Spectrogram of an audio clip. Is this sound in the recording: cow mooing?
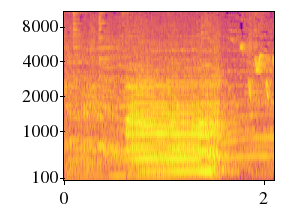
yes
